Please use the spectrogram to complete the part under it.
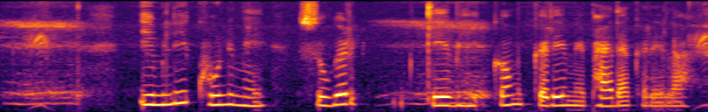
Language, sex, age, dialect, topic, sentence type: Bhojpuri, female, 25-30, Northern, agriculture, statement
